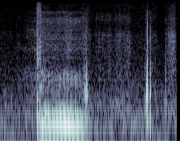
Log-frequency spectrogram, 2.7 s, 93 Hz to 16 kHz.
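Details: Woman snoring while sitting in a deer-hunting stand at 27 degrees: one low, buzzing snore under a second, then quiet breathing and a few faint clicks; ordinary snoring.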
